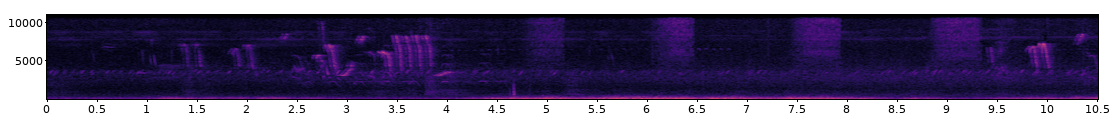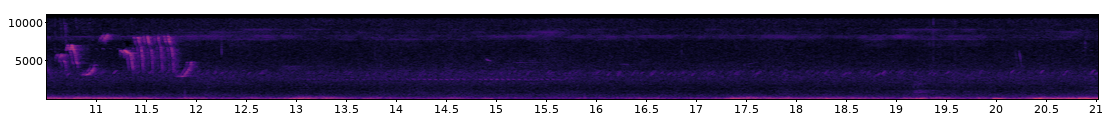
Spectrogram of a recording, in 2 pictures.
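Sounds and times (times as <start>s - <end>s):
faint high insect buzz: 0.0s - 19.0s
bird chirping: 0.1s - 13.2s.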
